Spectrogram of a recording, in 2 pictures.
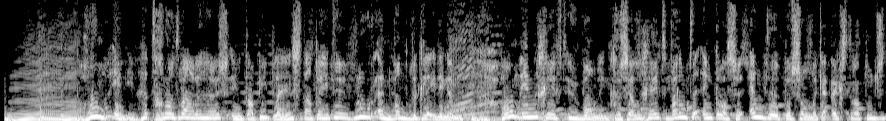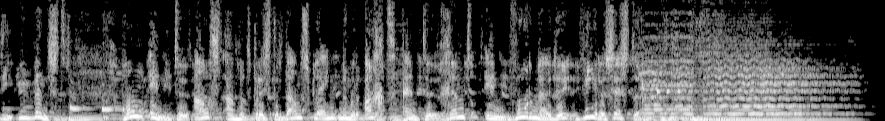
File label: commercial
